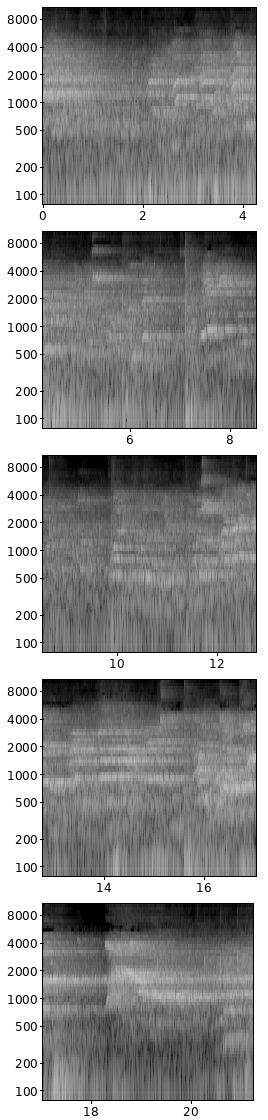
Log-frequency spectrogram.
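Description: A handball bounces on a wooden floor.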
